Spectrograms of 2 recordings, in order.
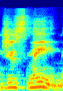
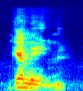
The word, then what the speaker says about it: Ghislaine: I was pronouncing the S. So I was saying it like, because it's spelled G-H-I-S-L-A-I-N-E. So I was saying Ghislaine, and it's actually Ghislaine. Gelin. So the S is completely silent.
